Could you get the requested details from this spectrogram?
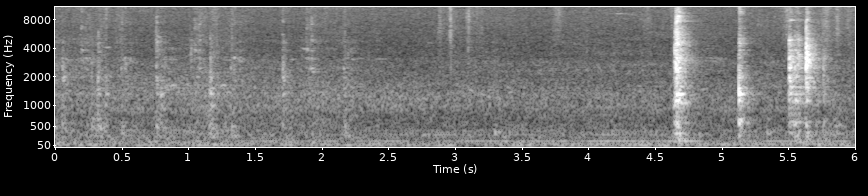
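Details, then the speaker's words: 1964 Ford 4000 diesel tractor injector with new nozzle on a vise-held pop tester; three sharp buzzing pops as lever pumped, clean spray, popping about 2500 psi, slightly low so pressure to be raised. "There's our pop off, and I don't know if you can pick it on the camera, but you see a lot of diesel just floating around in here. Looks like I'm popping off about 25."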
